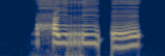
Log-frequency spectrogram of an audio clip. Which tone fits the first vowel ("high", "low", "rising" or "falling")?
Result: high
